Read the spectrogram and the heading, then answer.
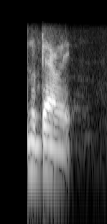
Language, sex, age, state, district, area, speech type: Telugu, male, 30-45, Andhra Pradesh, Kadapa, rural, conversation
